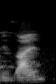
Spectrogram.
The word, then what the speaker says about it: design: In sign and design, G is silent.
